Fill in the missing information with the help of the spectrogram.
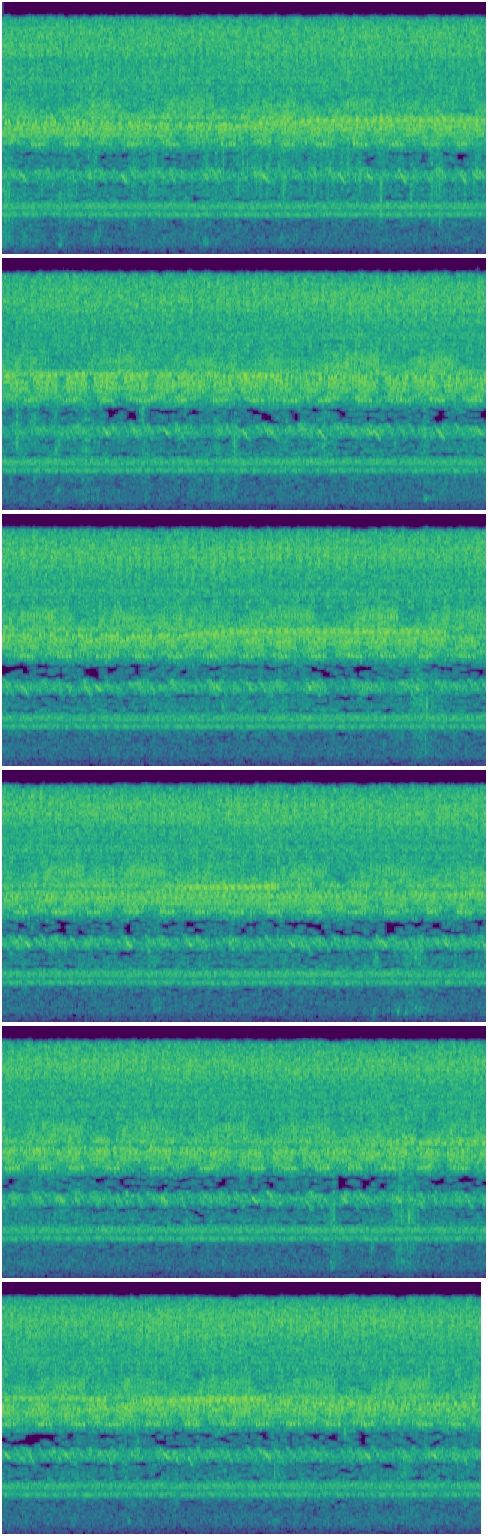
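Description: Steady high-pitched hissing whine at several pitches at once, unchanging in level, with faint short soft sounds every few seconds.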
